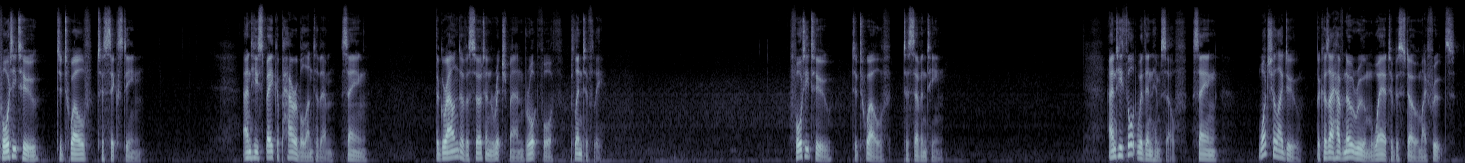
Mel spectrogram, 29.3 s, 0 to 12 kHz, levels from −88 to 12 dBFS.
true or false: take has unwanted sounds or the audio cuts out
false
